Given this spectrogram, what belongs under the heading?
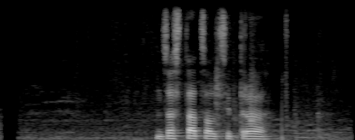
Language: Nepali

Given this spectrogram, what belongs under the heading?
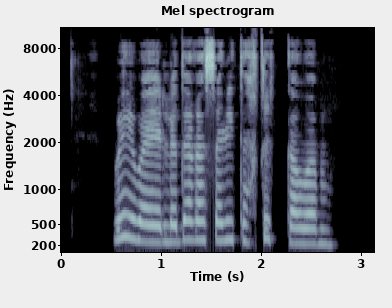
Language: Pashto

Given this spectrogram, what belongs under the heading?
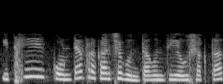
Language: Marathi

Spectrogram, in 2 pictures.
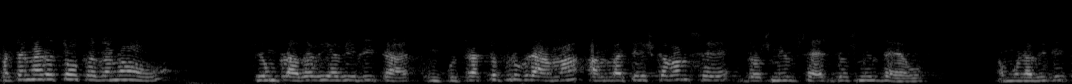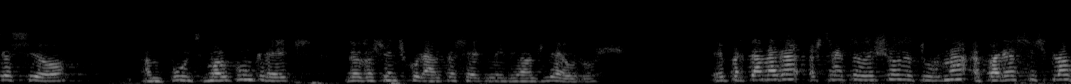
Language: Catalan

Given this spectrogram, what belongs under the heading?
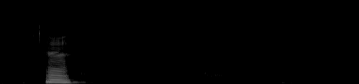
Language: Bangla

